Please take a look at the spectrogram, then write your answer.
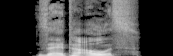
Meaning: inflection of aussäen: 1. first/third-person singular preterite 2. first/third-person singular subjunctive II
- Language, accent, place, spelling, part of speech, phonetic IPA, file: German, Germany, Berlin, säte aus, verb, [ˌzɛːtə ˈaʊ̯s], De-säte aus.ogg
